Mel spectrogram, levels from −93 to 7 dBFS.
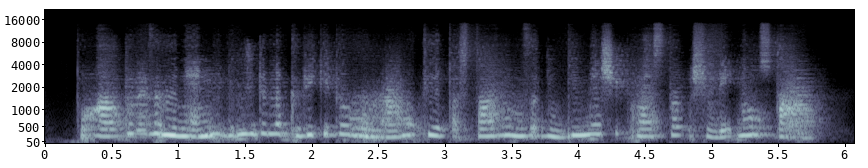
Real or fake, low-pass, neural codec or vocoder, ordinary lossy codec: fake; 14.4 kHz; codec, 44.1 kHz, 0.9 kbps, DAC; none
